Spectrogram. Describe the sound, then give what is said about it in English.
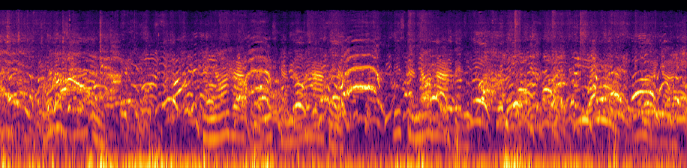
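Agitated crowd shouting and yelling during a brawl on the field at a kids' baseball game, with many overlapping excited voices forming a constant, loud commotion. “So what you're hearing is, during this time, MMA fest on the field, they're all beating the crap out of each other.”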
